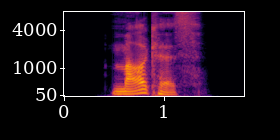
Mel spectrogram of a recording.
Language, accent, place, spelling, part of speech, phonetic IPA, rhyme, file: German, Germany, Berlin, Markes, noun, [ˈmaʁkəs], -aʁkəs, De-Markes.ogg
- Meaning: genitive singular of Mark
